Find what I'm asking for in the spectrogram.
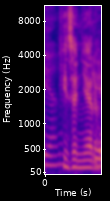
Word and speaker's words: Quinceañera: Quinceañera.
